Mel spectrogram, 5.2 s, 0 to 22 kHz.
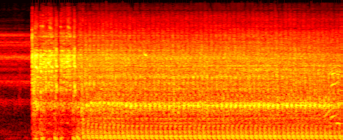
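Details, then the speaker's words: Husqvarna 701 Enduro Euro5 single, rebuilt with new cam chain tensioner, warmed up hot outdoors: brief clatter at start-up then even idle thump with no rattle on top; cam chain healthy, normal warm idle. "also auch im Warm Zustand kein Klappern jetzt ist der Motor natürlich wieder Flatsch neu komplett einmal neu gemacht mit neuem Steuerkettenspanner"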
